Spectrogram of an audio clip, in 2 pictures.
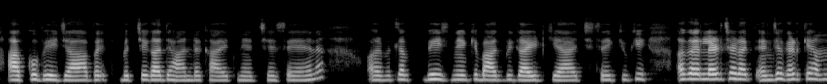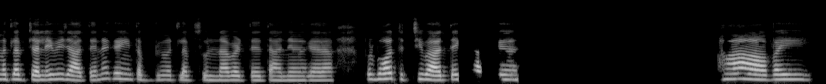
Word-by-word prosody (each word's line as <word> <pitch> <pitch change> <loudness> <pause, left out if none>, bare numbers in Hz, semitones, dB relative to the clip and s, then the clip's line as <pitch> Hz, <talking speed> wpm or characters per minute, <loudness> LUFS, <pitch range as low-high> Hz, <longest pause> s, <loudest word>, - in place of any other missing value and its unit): आपको 210 +3 +3
भेजा 200 -2 +3
ब 210 0 -1 0.2
बच्चे 205 +2 -1
का 205 0 +5
ध्यान 195 -2 -2
रखा 200 -1 -3
इतने 195 0 -6
अच्छे 195 +1 -7
से। 185 - -8
है 195 +2 -2
ना? 295 +6 -5 0.4
और 205 0 -1
मतलब 215 +1 -2
भेजने 220 -2 +2
के 230 +3 -4
बाद 205 -1 +3
भी 215 +2 -5
गाइड 195 -1 +3
किया 195 -1 +1
अच्छे 195 0 -9
से 210 0 -2
क्योंकि 220 +3 -7 0.3
अगर 245 +1 +6
लड़झड़क 240 0 +5
अ, 205 - +1
झगड़ 230 +2 +1
के 255 +2 -1
हम 235 -1 0
मतलब 235 0 0
चले 210 +2 +2
भी 240 0 -2
जाते 200 -3 0
हैं 205 - -6
ना 260 +1 -5
कहीं, 260 -2 -3
तब 190 -2 -7
भी 210 - -12
मतलब 210 -1 -6
सुनना 195 -1 -3
पड़ता 195 -1 -3
है 195 - -3
तानें 195 0 -4
वग़ैरह। 195 0 -4 0.3
पर 235 - -4
बहुत 250 0 +2
अच्छी 230 +3 -7
बात 205 -2 +4
है 230 - +1
कि - - -20
आपके 225 +1 -4 2.1
हाँ, 245 -2 +5
वही। 230 -1 -1
210 Hz, 190 wpm, -21 LUFS, 200-235 Hz, 2.1 s, अगर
